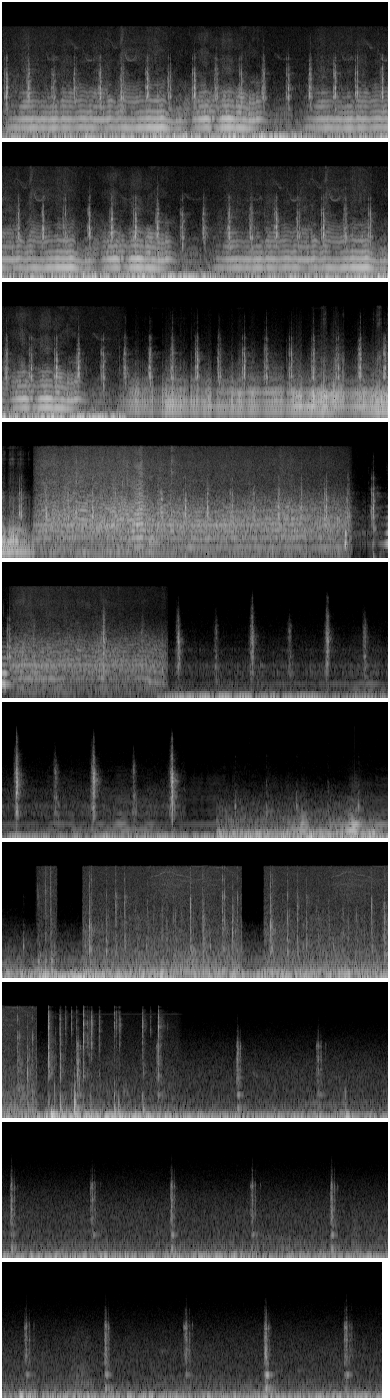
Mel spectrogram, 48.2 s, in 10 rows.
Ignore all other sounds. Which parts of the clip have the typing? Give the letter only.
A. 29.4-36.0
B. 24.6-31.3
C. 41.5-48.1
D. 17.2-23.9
A.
